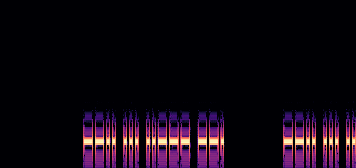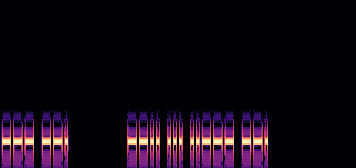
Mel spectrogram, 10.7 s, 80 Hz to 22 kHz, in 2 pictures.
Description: Morse code, heard as a keyed tone, about 28 wpm, 700 Hz. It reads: ZS2G ZS2G ZS2G
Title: DXCC-100 Call Signs - 4 Characters - Repeated 3x - 28wpm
